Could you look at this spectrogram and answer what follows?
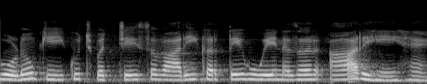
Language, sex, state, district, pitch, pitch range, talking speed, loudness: Hindi, male, Punjab, Fazilka, 225 Hz, 215-230 Hz, 155 wpm, -16 LUFS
